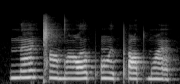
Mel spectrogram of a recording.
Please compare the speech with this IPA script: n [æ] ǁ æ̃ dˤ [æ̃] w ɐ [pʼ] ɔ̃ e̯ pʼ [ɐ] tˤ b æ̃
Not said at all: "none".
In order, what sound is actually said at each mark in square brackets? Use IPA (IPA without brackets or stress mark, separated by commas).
æ̃, æ̃, pʼ, æ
